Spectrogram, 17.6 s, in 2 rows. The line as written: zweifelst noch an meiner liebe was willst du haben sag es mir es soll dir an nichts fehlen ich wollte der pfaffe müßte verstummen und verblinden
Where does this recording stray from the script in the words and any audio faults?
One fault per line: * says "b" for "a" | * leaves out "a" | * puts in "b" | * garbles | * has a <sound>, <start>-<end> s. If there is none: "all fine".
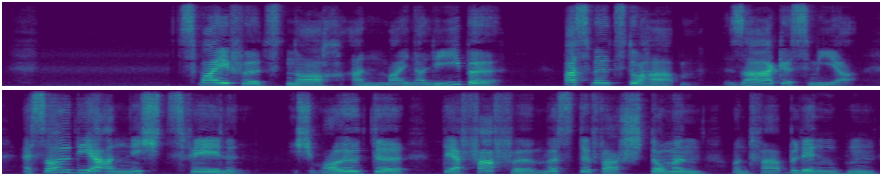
all fine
